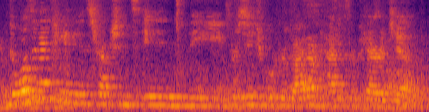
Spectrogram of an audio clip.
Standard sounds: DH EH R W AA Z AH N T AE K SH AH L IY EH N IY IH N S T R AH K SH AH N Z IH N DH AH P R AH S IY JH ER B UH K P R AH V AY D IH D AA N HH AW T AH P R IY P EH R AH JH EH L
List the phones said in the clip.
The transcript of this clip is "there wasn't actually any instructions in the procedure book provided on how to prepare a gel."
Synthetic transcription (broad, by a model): DH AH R W AA Z AH N T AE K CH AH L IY EH N IY IH N S T R AH K SH AH N Z IH N DH AH P R AH S IY JH ER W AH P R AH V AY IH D N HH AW T AH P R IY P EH R AH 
